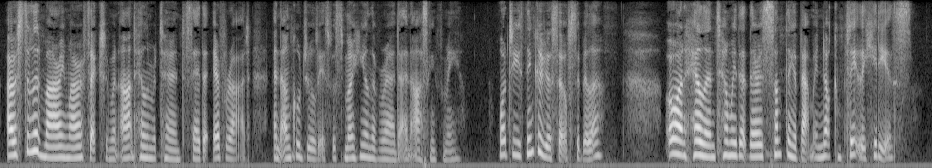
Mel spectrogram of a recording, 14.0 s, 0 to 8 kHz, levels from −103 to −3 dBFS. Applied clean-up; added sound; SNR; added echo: none; none; none; none.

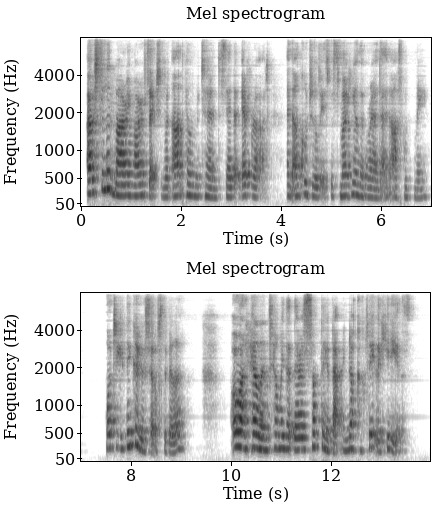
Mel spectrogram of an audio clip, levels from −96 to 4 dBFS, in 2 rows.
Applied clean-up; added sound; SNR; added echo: neural mask model DeepFilterNet 3.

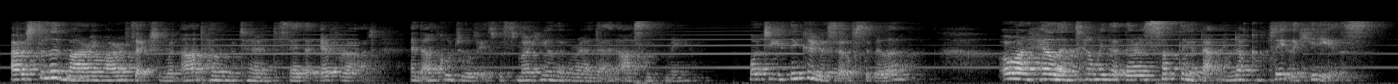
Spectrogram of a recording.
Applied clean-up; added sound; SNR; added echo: none; Trumpet; 16 dB; reverberation time 0.9 s.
